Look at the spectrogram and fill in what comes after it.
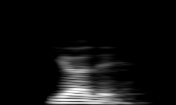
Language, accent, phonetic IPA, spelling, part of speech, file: Catalan, Valencia, [ˈjɔ.ðe], iode, noun, LL-Q7026 (cat)-iode.wav
- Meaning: iodine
